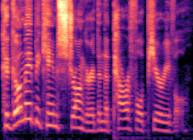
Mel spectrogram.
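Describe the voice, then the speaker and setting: Higher-pitched man narrating fan fiction. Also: big pitch swings, normal speed. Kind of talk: dramatic fan fiction story reading.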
